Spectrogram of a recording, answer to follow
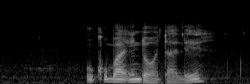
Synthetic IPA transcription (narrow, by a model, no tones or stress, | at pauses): ukʼuɓaindʱɔd̥ʱalɛ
